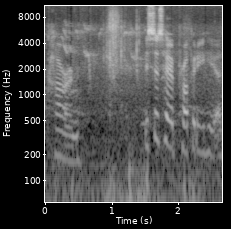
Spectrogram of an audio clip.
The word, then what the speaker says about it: Karen: of miss Curran Adams kar en Adams pronounced Cohen this is her property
